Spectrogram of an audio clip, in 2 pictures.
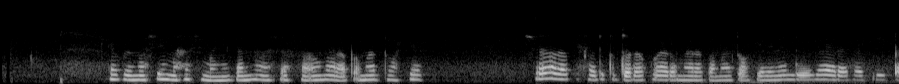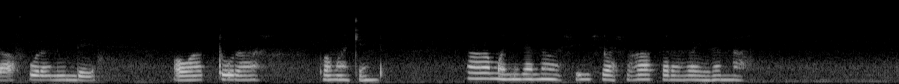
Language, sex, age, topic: Oshiwambo, female, 25-35, agriculture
